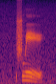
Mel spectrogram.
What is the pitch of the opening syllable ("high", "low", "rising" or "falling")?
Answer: falling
